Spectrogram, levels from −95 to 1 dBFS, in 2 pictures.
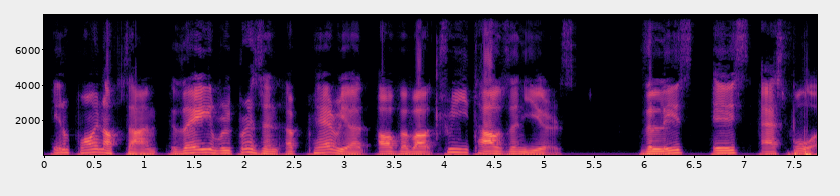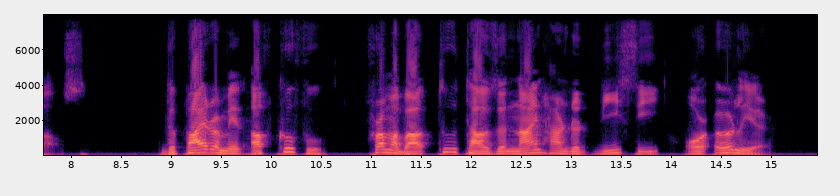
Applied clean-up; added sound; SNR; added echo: none; none; none; none.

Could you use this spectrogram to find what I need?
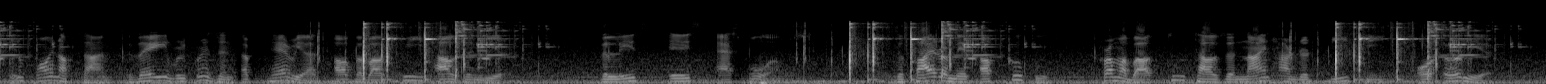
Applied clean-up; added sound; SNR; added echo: none; Shatter / Crushing; -5 dB; none.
